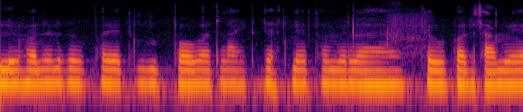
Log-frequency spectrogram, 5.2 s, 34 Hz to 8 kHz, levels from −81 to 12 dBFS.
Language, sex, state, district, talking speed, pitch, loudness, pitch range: Hindi, male, Odisha, Malkangiri, 80 wpm, 130 Hz, -18 LUFS, 130-135 Hz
